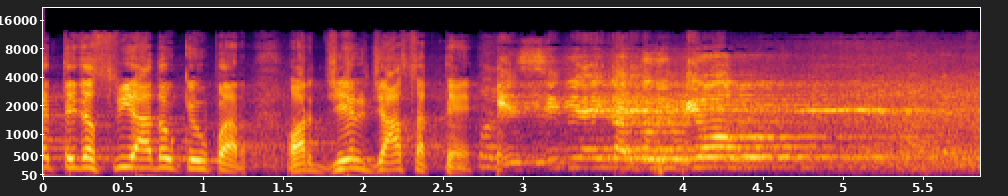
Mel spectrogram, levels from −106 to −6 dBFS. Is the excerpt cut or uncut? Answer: cut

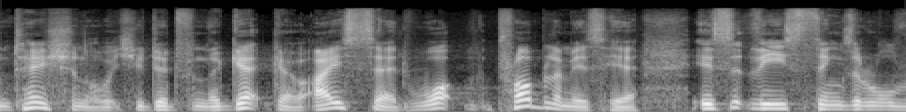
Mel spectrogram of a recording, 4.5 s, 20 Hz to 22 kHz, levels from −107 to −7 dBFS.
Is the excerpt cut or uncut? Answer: uncut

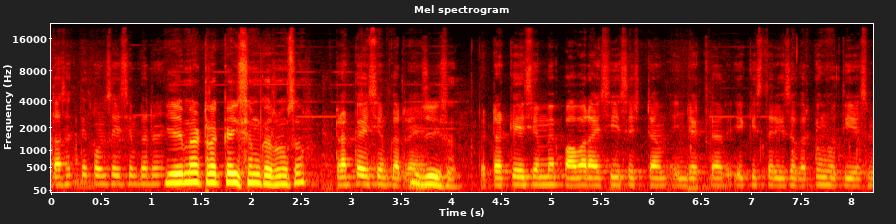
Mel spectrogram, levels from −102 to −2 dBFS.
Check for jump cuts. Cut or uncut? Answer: uncut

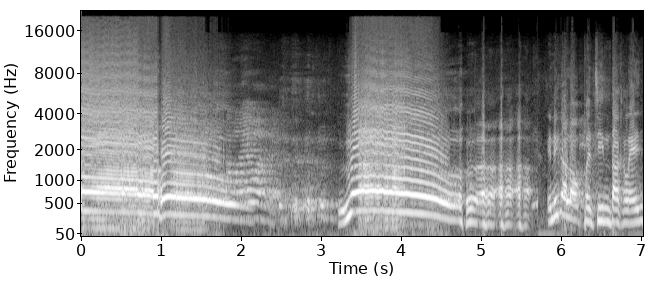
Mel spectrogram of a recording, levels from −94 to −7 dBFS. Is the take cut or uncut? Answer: uncut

